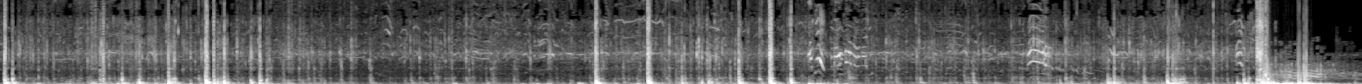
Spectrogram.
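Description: Water knocks against the boat close by.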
